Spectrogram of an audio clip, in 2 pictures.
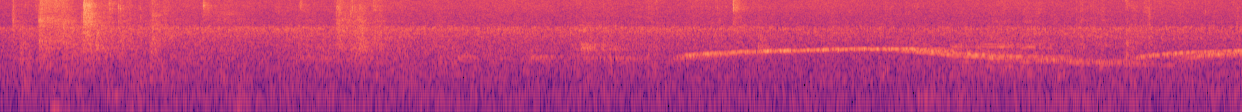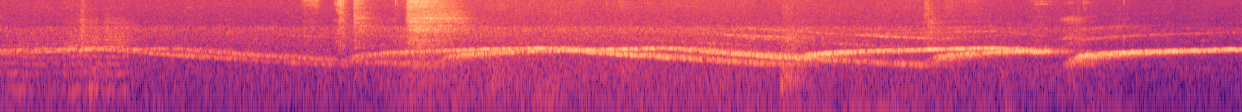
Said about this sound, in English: If you could wait, Mr. Wolk, until the sirens pass.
